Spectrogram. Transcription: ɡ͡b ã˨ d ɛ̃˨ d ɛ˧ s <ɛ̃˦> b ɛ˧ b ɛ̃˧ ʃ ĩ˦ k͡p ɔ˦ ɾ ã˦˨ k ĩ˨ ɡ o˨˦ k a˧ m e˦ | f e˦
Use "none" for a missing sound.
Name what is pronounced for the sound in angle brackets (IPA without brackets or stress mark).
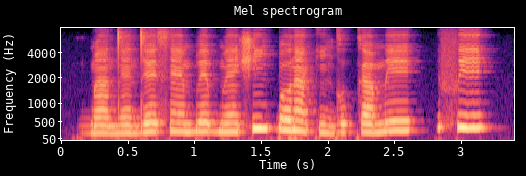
ɛ̃˧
